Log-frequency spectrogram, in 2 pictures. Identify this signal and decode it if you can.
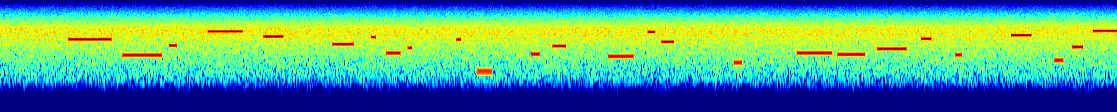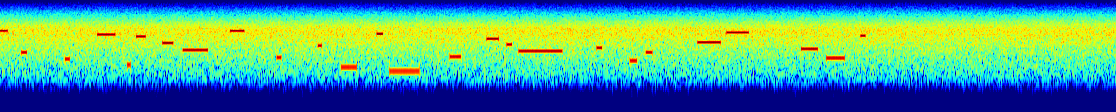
Electronic bleeps of random pitch and length, with radio hiss. There is no code.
